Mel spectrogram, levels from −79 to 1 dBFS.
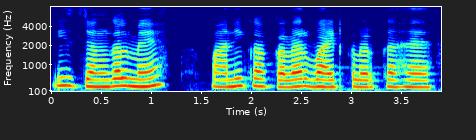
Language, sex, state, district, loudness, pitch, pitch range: Hindi, female, Jharkhand, Garhwa, -14 LUFS, 245 Hz, 235-260 Hz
